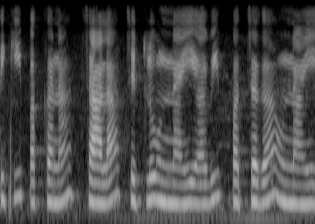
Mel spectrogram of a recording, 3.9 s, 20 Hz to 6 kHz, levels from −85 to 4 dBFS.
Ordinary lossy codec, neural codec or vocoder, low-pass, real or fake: none; none; 5.4 kHz; real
